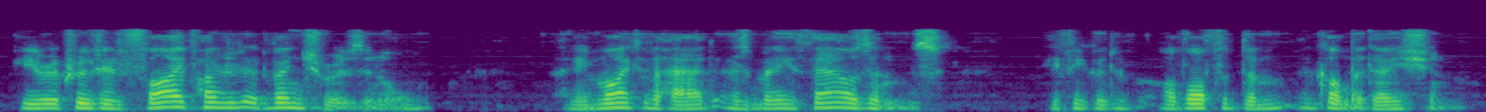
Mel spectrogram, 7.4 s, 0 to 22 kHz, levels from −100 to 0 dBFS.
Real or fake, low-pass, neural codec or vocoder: fake; 7.2 kHz; vocoder, 22.05 kHz, 80 mel bands, HiFi-GAN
